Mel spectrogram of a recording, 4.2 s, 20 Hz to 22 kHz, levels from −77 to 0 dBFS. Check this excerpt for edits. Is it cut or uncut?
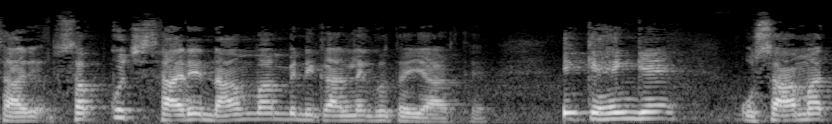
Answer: cut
